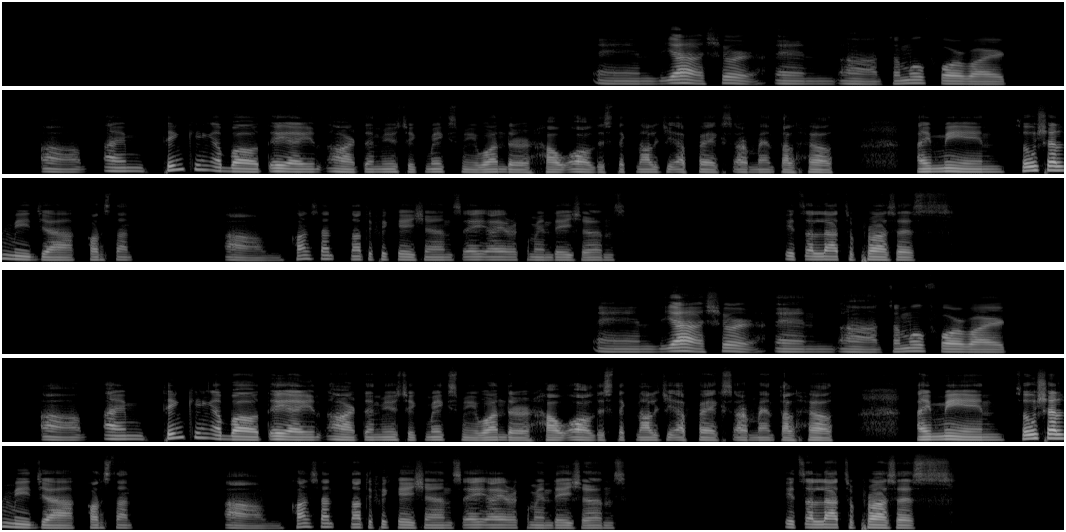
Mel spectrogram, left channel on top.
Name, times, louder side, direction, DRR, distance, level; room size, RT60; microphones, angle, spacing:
voice 1, 5.9-10.0 11.0-18.9 19.2-22.5 23.5-27.5 29.1-30.8, right 2 dB, 25° right, 0.9 m, -34 dB
open air
head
